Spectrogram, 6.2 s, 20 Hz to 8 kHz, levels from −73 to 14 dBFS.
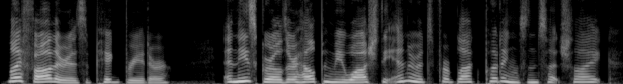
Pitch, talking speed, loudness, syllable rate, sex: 250 Hz, 200 wpm, -16 LUFS, 5.2 syllables/s, female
